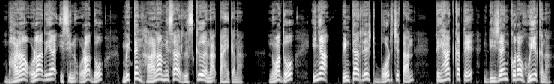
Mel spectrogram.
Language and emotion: Santali, surprised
